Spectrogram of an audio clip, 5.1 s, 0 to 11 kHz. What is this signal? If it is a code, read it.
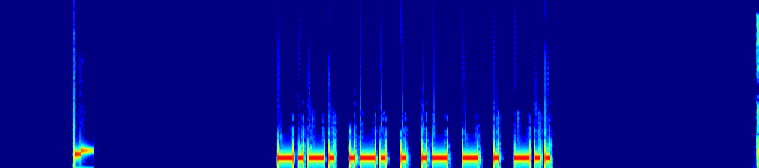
Morse code, heard as a keyed tone, about 34 wpm, 700 Hz. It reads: CREATED
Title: ED Suffix - Top 100 Words with Base Words 35wpm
